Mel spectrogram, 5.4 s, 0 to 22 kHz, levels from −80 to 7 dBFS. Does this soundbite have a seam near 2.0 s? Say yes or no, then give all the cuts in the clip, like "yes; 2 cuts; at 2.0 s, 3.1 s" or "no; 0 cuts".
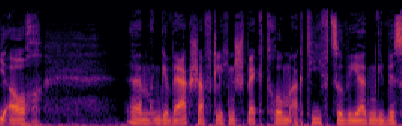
yes; 1 cut; at 2.0 s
